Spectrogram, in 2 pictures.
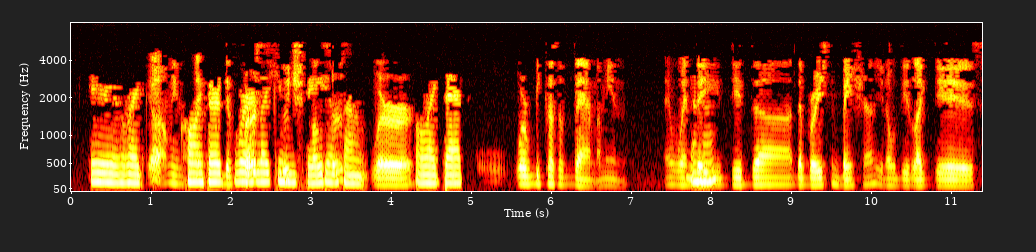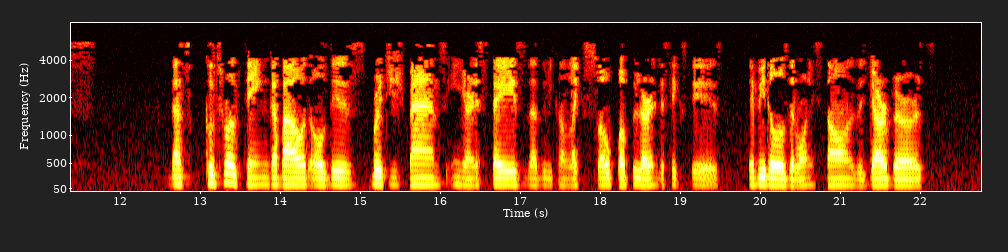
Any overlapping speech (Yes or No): Yes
